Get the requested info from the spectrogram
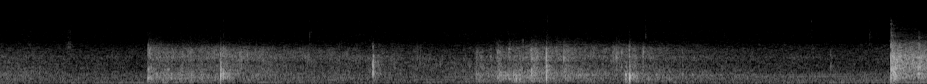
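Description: Scattered gunshots at irregular intervals, about seven in all, a few close together in the middle and the loudest near the end, each trailing off in an echo.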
